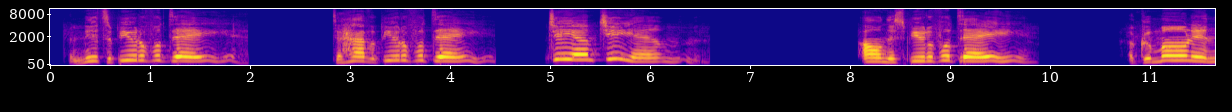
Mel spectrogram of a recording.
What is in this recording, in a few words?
MAIN VOX 91BPM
